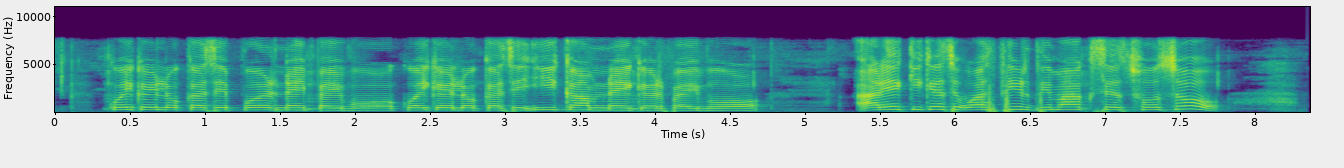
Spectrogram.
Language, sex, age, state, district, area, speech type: Maithili, female, 45-60, Bihar, Begusarai, rural, spontaneous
